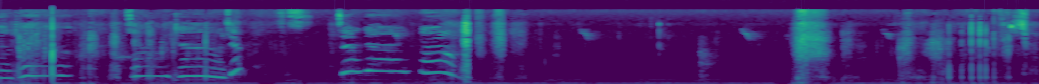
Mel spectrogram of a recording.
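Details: Capuchin monkey while eating a tomato, giving a run of tonal, whining calls, first steady and level, then a few higher arched ones, mixed with a person's speech and small bumps.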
